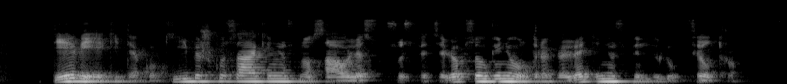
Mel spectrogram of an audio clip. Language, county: Lithuanian, Vilnius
